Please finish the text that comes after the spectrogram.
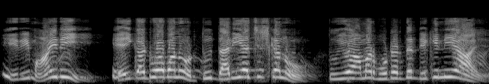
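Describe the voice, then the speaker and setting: A man plays a scrappy cartoon animal running for headman. The voice is high and cocky, bossing helpers about, a little distant from the mic. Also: animated, a little fast, sharp tone, exaggerated voice. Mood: cocky, bossy. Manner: cocky, bossy. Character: cocky challenger for forest headman, scrappy and bossy. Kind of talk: comic cartoon dialogue.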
